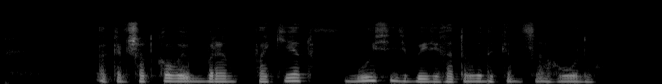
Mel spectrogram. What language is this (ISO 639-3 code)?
bel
